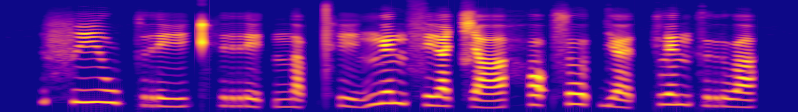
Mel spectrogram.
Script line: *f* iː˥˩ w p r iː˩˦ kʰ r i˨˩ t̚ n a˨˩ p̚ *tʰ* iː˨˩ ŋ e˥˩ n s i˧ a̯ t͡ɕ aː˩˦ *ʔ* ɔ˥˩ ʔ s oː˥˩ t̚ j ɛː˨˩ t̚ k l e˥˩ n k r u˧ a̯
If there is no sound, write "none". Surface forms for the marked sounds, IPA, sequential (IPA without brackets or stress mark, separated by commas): f, tʰ, h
